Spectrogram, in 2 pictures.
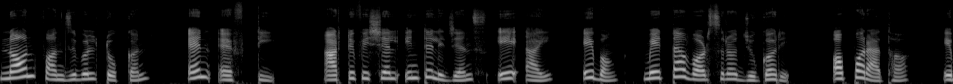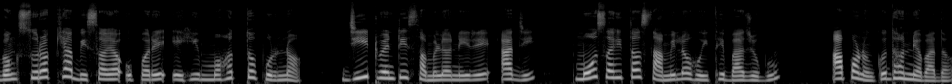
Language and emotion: Odia, neutral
